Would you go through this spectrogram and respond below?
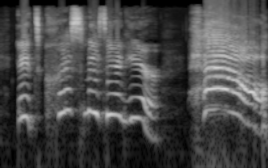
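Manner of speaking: loud, very high, very slow outburst, Hell drawn out. Retelling what an eleven-year-old said walking into a store: imitating a child exclaiming loudly. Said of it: "Very loudly".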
